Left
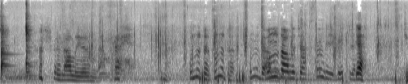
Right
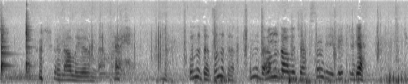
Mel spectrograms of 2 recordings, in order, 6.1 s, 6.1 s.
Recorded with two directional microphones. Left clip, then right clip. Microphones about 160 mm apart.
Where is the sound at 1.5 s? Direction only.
25° left (ahead or behind).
